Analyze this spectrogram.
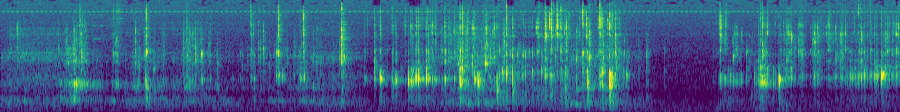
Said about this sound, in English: I'm going to pour the rest of it in here so I don't get too much ice melt.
